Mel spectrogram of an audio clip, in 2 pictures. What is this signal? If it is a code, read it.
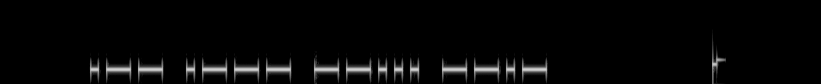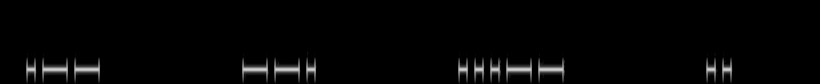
Morse code, heard as a keyed tone, about 15 wpm, spaced as for 8 wpm, 700 Hz. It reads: WJ7Q WG3I
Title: USA Call Signs - 4 Characters - 6x Character Spacing - 15wpm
